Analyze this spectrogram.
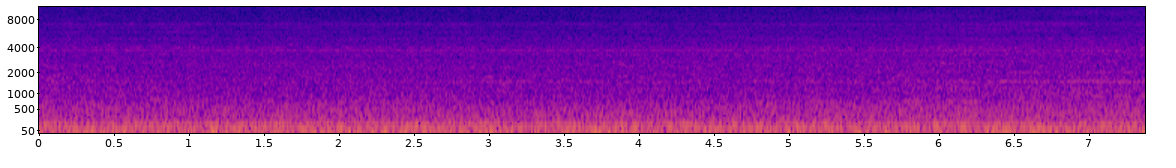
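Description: Steady low rumble in a large hall, with a faint whine from electric RC airplane motors.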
